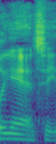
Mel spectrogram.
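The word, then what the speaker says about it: Yancey: think about that one this author his last name rhymes with Clancy it's not it rhymes with Clancy it starts with a y Phil yansy there you go Philip yansy there it is one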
